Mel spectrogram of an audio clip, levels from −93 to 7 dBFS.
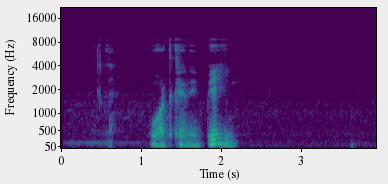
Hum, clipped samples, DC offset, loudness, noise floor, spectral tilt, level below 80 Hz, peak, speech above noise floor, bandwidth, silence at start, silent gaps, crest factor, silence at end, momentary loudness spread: none; under 0.1%; under 0.1%; -37 LUFS; -80 dBFS; -7 dB/octave; -70 dBFS; -16 dBFS; 44 dB; 9.2 kHz; 0.6 s; none; 26 dB; 1.75 s; 22 LU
